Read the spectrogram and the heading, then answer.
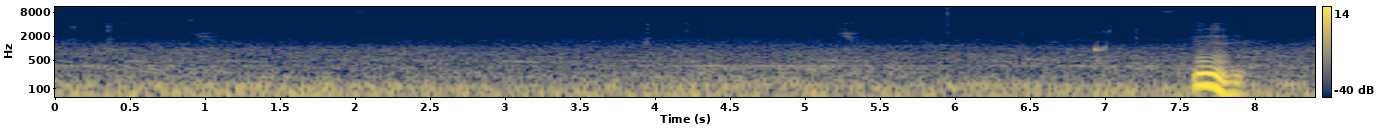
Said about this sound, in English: Yet another plane.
